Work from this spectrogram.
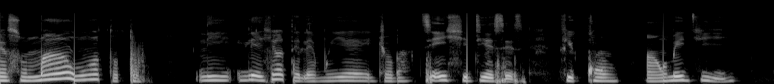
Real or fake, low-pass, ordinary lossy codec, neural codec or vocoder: real; none; none; none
